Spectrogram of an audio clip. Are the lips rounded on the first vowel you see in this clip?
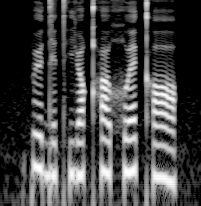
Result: yes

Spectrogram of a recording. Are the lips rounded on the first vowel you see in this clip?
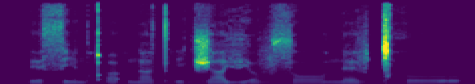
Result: no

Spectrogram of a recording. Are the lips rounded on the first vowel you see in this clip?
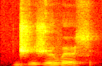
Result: no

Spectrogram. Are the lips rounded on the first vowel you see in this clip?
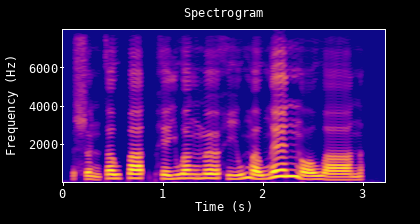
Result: yes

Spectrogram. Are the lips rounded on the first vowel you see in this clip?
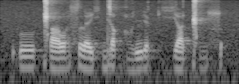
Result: yes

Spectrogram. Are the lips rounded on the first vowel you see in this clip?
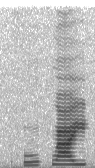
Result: yes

